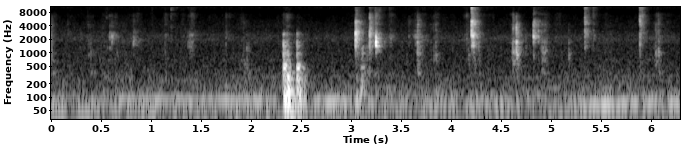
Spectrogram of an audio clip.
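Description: Faint scattered clicks and light ticks of a DSLR camera being turned by hand onto a mini tripod's ball-head screw mount, with one duller knock a little over two seconds in.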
